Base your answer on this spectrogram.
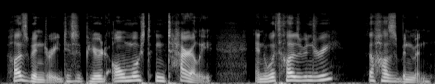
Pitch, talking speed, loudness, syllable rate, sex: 150 Hz, 125 wpm, -18 LUFS, 6.6 syllables/s, male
